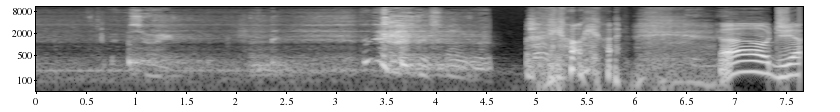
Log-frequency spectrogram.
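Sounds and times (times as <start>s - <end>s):
laughter: 2.1s - 6.9s
man coughing raspily at a hospital in East Jerusalem: 2.2s - 6.0s
speech: 3.9s - 6.3s, 6.9s - 7.6s.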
